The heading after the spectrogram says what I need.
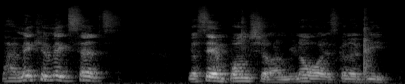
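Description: A man's voice: medium pitch, animated, moderate pace, dark tone, distant mic. A young man gives slangy, opinionated takes as a podcast co-host. He sounds roomy, set back from the mic. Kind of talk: casual chat.

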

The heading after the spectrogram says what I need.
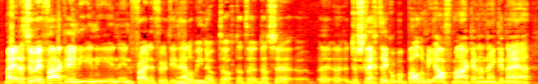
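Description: A man co-hosting a podcast, talking casually about horror films in quick, animated bursts with many fillers. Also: medium pitch. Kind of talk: casual film discussion.

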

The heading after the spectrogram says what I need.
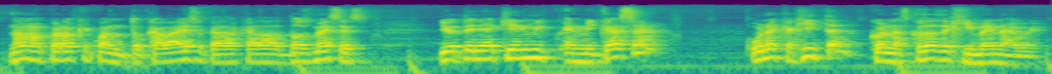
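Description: A young man with a Mexican accent, chatting casually in a slangy, relaxed way. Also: mid-range voice, quick pace, faint music behind. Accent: Mexican Spanish. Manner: slangy and relaxed, peppers talk with "güey". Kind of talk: casual chat. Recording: echoey room.

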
